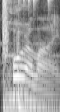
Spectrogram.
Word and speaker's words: Coraline: Yes, Coraline, I believe it's how you say it.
